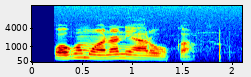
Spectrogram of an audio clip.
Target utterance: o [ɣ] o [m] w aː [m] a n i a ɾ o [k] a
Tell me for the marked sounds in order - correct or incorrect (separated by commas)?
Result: correct, correct, incorrect, correct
